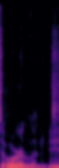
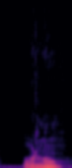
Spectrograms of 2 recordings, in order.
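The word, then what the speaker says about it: Orléans: Where is Orleans? – In France. Yeah. Orlans. Yeah. – It's not Orleans, hey? – No.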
